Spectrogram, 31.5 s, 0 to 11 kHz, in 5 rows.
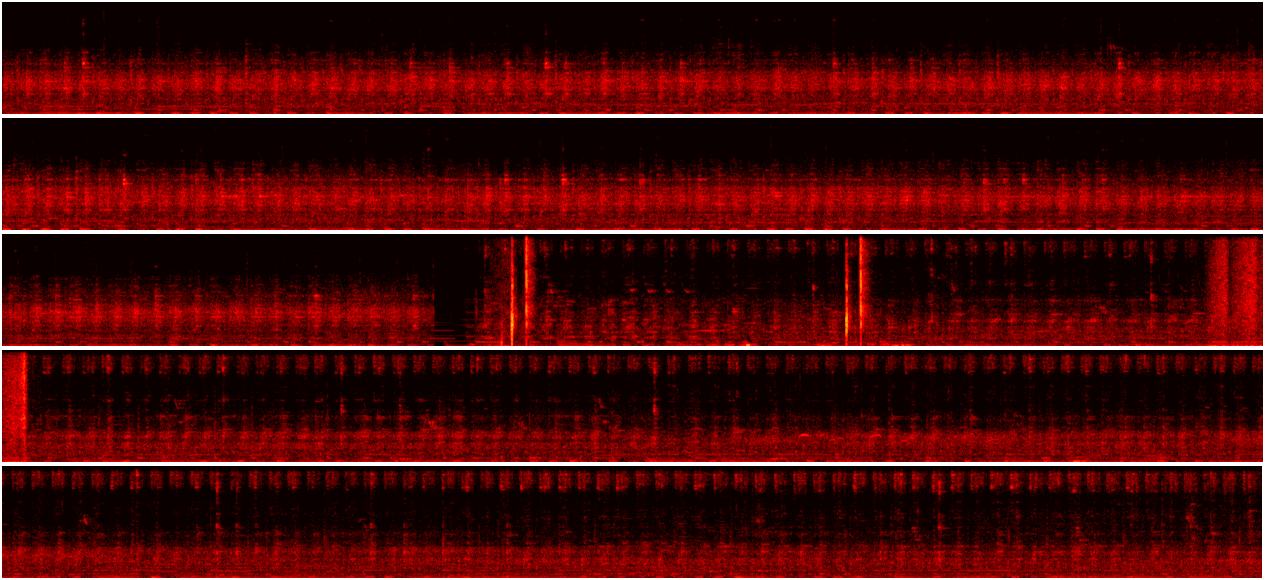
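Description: A small engine runs steadily with a low pulsing under a constant hiss. About 15 s in the sound cuts abruptly, a few sharp knocks follow over the next few seconds, and then a high steady whine joins the running engine.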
